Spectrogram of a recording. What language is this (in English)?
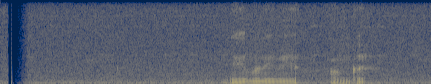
Sinhala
